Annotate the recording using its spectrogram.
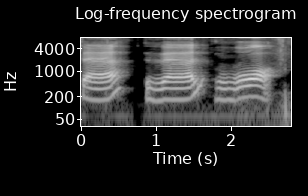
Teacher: دونوں دانتوں کے درمیان آپ کی زبان کا کنارہ ذرا سا ٹچ ہو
